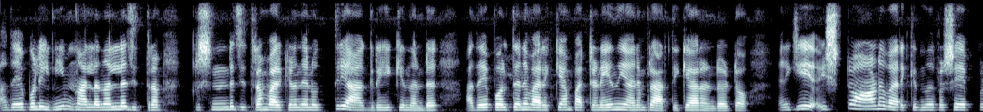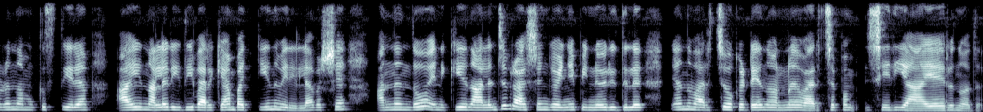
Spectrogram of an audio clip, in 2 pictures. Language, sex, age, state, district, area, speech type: Malayalam, female, 60+, Kerala, Kozhikode, rural, spontaneous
